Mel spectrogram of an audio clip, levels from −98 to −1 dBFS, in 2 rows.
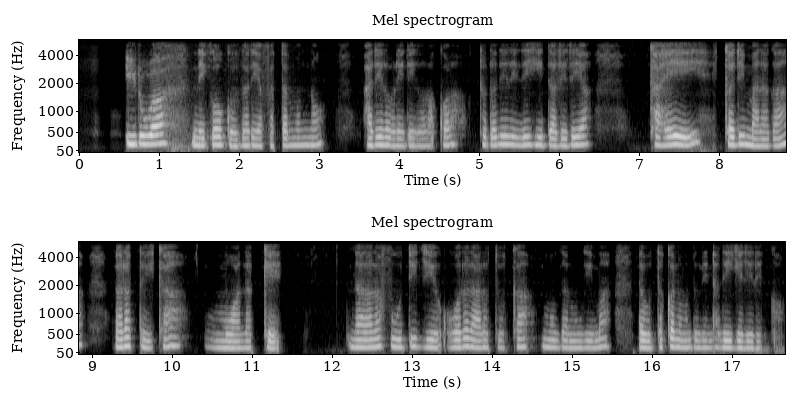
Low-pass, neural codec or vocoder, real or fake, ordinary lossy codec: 5.4 kHz; codec, 16 kHz, 0.4 kbps, LongCat-Audio-Codec; fake; none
